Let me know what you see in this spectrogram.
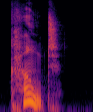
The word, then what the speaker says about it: compt: C-O-M-P-T. It definitely is. You could say compt, or you could say count. Count? Yes, you can say count for this word spelled C-O-M-P-T.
